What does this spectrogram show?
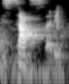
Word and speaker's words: Sassari: Então, quando eu tenho a sílaba SA no início de palavras, eu sempre vou pronunciar como sa, como em Sassari, como em sapere.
